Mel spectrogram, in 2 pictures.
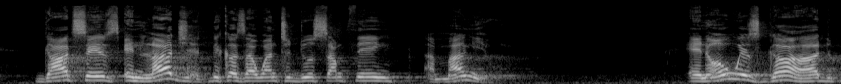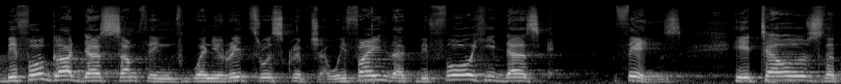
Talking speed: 120 wpm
